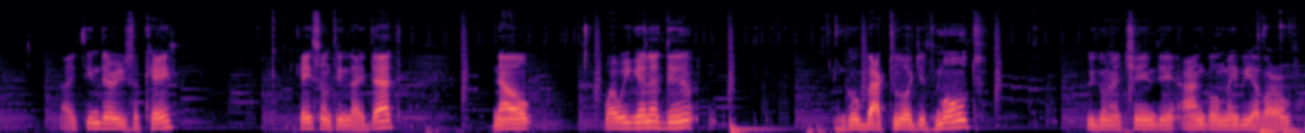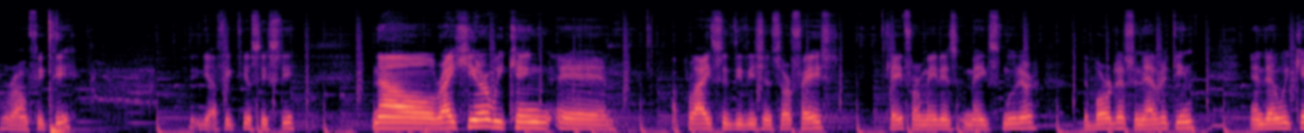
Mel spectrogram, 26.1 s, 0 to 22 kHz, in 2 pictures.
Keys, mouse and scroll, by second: 0.3-2.8 middle drag, 3.1 scroll down 2, 3.7 middle click, 8.0 Tab, 11.0-13.5 drag, 19.1-20.9 drag.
